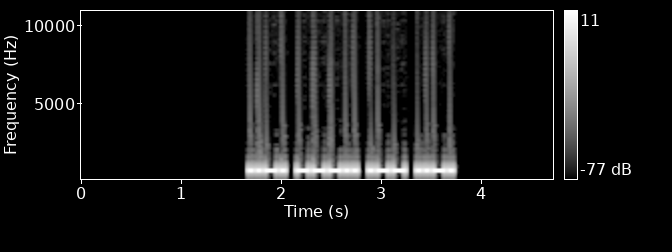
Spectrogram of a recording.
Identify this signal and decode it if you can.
Morse code, heard as a keyed tone, about 30 wpm, 700 Hz. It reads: F8WF
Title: DXCC-100 Call Signs - 4 Characters - Repeated 2x - 30wpm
